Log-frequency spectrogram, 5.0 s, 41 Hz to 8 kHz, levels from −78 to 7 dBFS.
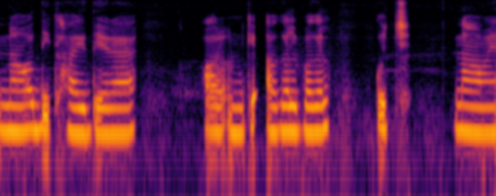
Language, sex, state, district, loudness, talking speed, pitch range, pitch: Hindi, female, Bihar, Vaishali, -16 LUFS, 135 wpm, 225-235 Hz, 230 Hz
